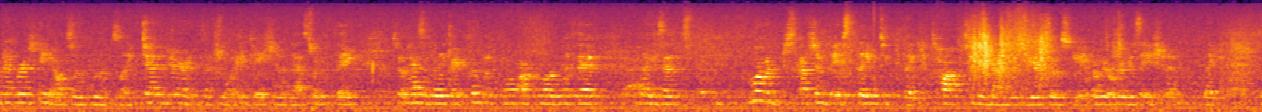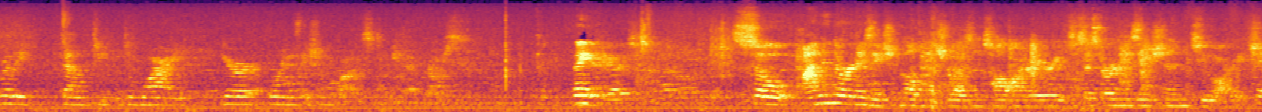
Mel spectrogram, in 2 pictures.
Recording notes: leads a discussion at the 2020 Cardinal Leadership Conference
